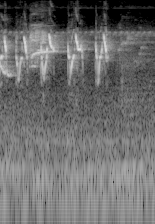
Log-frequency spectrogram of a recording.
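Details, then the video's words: Bar-winged prinia giving a brief, buzzy scrap of lively ngebren song: a few harsh, high chirps run together over barely a second. "kicau burung ciblek gacor ngebren"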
